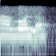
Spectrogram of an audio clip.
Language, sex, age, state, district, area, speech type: Gujarati, female, 30-45, Gujarat, Morbi, urban, conversation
